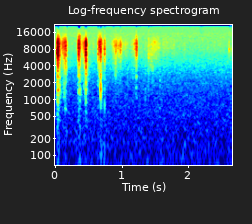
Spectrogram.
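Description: Tarot cards being shuffled and drawn, a few quick soft riffles and flicks early on followed by a quieter papery rustle, close and faint with no talking.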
